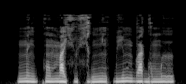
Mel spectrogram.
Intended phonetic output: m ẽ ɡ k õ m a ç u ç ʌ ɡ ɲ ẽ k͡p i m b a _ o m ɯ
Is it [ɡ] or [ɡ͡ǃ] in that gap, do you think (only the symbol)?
ɡ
